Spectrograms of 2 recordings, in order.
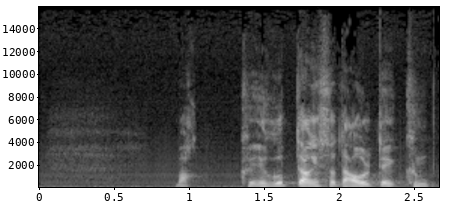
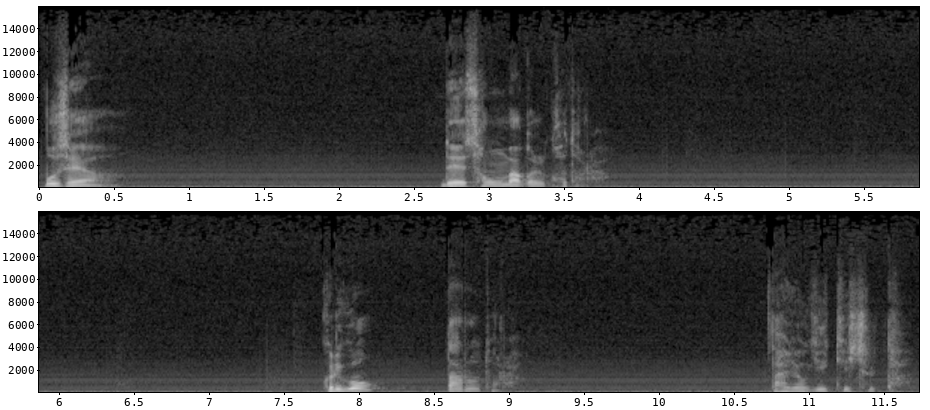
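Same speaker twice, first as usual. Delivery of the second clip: restrained God, dropping softer at the end; lightly voiced God; 3 semitones lower, 10 dB quieter than usual. God tells Moses He will not stay here, in a restrained voice. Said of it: "하나님께서 그렇게 얘기해요".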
